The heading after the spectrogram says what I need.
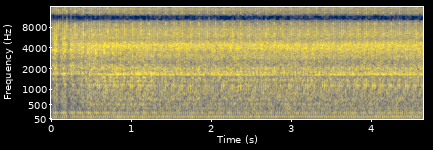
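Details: Toyota Avensis T25 2004 1.8 petrol (also on LPG), steady idle with faint busy rattle, same cold or hot, louder under hard load or acceleration; mechanics variously suspect timing chain tensioner, release bearing (clutch 5000 km old), belt tensioner or water pump; unidentified.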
